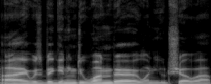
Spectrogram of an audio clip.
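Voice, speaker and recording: Someone uses a put-on character voice at a moderate pace against a quiet background. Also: man. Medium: read story. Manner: calm, cold, unafraid.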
